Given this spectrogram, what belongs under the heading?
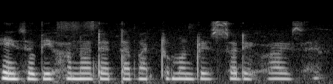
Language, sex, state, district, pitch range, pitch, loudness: Assamese, female, Assam, Kamrup Metropolitan, 255-265 Hz, 255 Hz, -18 LUFS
